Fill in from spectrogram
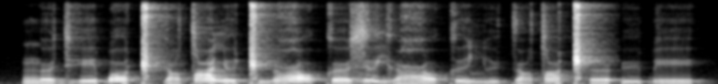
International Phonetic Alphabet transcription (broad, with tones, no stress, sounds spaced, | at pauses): ŋ œ˩ dʱ e˧ ɓ ɔ˥ ǁʰ y˩ tˤ œ˥ l ɘ˧ ǁ y˧ ʕ ɔ˥ k œ˧ z ɘ˥ j ɘ˩ ʕ ɔ˧ k ɘ˥ ʎ y˧ t̪ œ˩ tˤ e˥ ǁʰ œ˩ ʔ y˥ ɓ e˧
